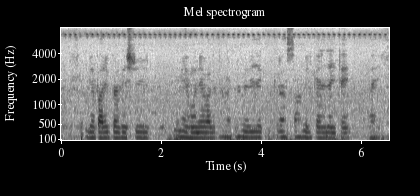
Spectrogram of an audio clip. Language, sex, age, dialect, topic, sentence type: Magahi, male, 18-24, Central/Standard, banking, statement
